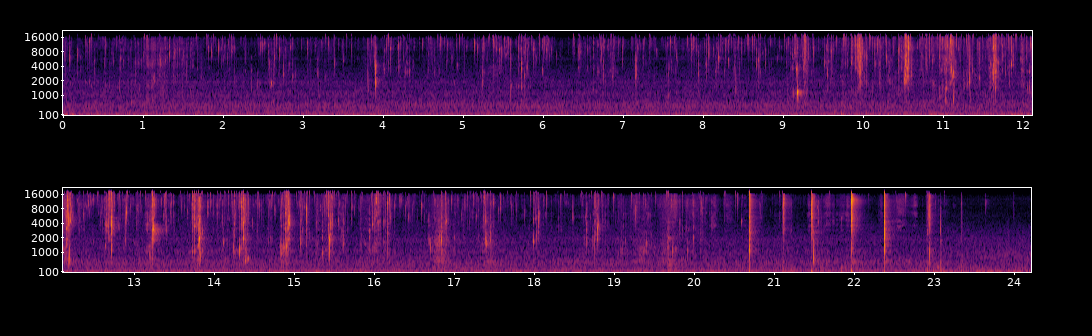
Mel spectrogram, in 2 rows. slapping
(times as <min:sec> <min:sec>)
0:19.6 0:23.1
